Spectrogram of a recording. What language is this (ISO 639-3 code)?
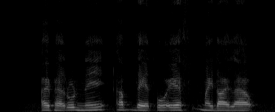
tha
